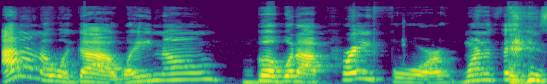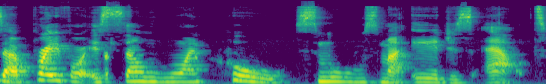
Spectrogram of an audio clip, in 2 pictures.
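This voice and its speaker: Loud and energetic, a woman with a fairly high pitch speaks at a fairly slow pace with hardly any pauses, her voice making very wide pitch swings. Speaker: panelist. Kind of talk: casual chat.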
